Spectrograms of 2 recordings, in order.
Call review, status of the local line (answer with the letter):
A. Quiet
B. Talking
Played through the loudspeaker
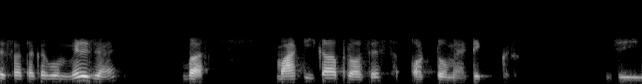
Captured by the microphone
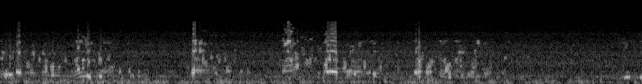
A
